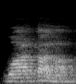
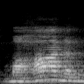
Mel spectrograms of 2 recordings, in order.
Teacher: आ आ से मिलकर के आ हो जाएगा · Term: दीर्घ संधि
